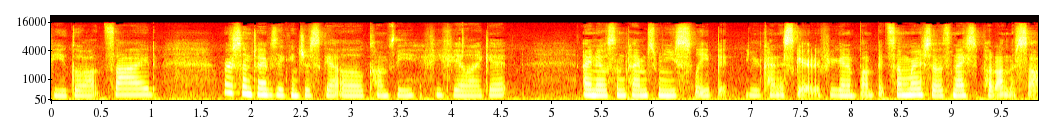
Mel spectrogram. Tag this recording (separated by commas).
Speech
